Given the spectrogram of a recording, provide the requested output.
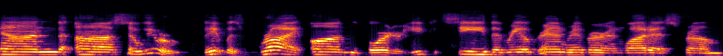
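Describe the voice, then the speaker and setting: At a very slow pace with hardly any pauses, a woman speaks with a bright, sharp tone at medium pitch and ordinary pitch variation. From Texas, El Paso. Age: 60s. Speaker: actress and painter. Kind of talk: interview.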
